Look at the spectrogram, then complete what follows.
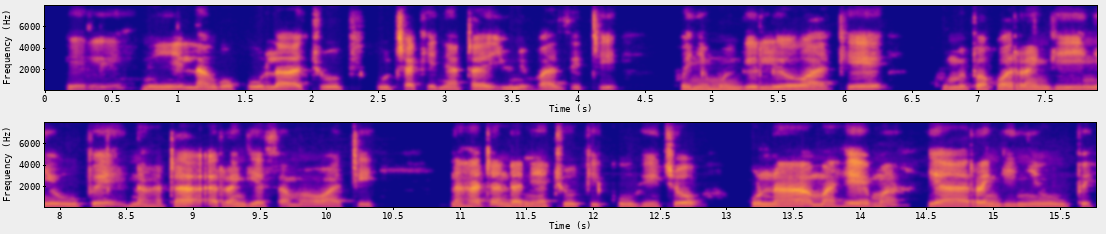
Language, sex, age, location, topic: Swahili, female, 18-24, Nairobi, education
